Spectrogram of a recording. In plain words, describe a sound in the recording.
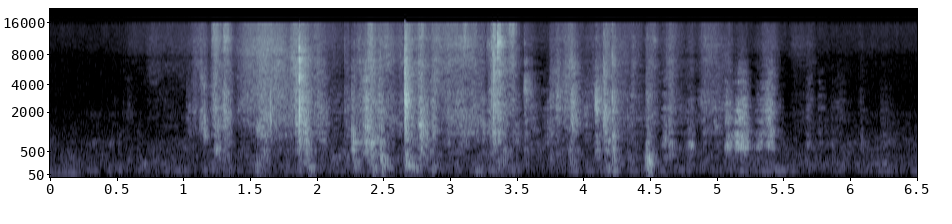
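Stiff paper rustles and scrapes close by.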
